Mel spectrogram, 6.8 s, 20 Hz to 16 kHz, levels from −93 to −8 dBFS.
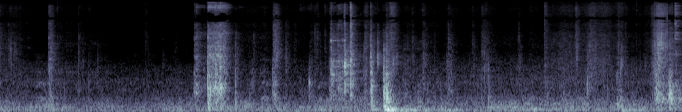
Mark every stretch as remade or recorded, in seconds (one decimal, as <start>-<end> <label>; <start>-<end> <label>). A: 0.0-0.7 remade; 0.7-3.2 recorded; 3.2-4.2 remade; 4.2-5.2 recorded; 5.2-6.8 remade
